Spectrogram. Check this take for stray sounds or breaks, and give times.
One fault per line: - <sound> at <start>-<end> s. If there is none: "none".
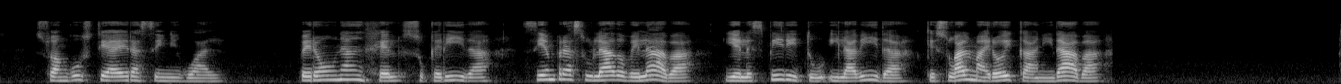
none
